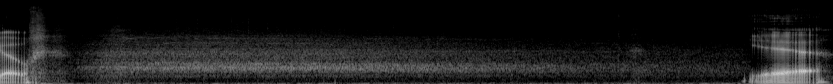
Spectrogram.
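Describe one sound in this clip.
A large crowd roars steadily in a big stadium.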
